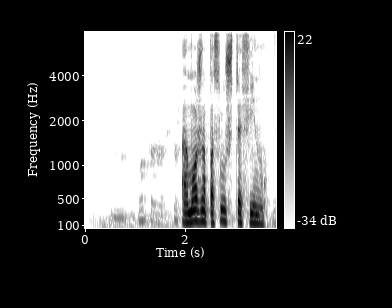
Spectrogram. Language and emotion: Russian, neutral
